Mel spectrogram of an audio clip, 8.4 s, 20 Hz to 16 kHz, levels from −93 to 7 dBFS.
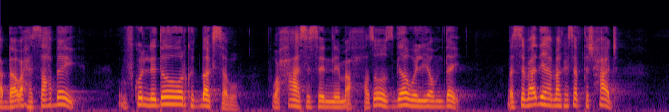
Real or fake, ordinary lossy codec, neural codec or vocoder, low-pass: real; MP3, 48 kbps; none; 7.2 kHz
